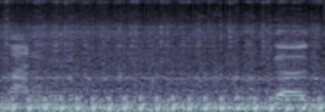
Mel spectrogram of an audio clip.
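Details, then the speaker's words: Honda Grand motorcycle after engine overhaul, faulty carburetor: quick, even idle pulses staying fast, idle too high; hard to shift down into neutral. "jadi seperti ini dia langsamnya jadi stasionernya itu jadi gede ya teman-teman Sehingga businya itu langsanya gede"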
